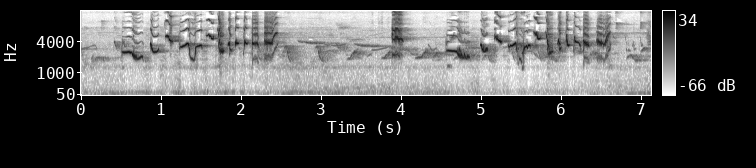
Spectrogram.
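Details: Magpie-robin (kacer) giving a full lure song for a silent bird: two long loud runs of rapid, varied sharp notes and whistles, separated by a quieter warbling passage.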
